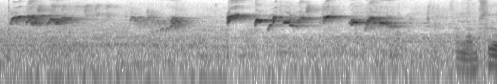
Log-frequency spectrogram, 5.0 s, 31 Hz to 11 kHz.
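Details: Lure Red-whiskered bulbul at a trap on 27 January 2019 gives sets of bright, slurred warbled phrases separated by short pauses, followed by a faint rasping sound at the close.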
